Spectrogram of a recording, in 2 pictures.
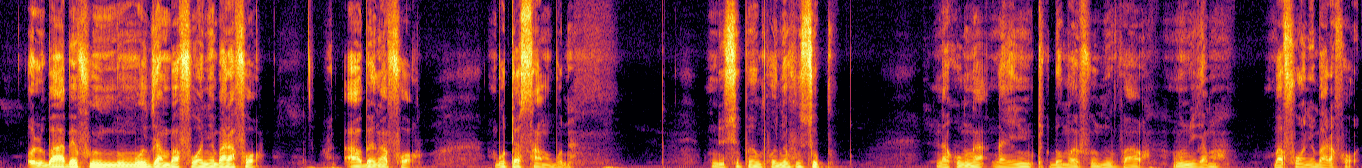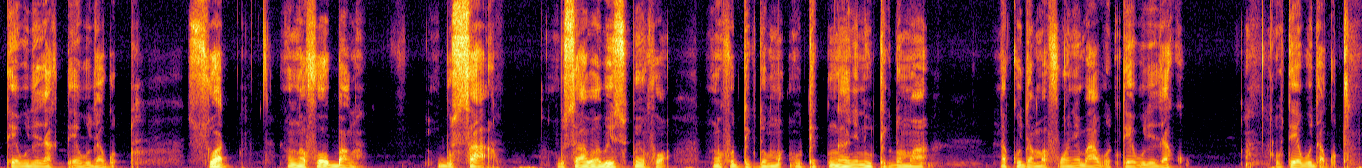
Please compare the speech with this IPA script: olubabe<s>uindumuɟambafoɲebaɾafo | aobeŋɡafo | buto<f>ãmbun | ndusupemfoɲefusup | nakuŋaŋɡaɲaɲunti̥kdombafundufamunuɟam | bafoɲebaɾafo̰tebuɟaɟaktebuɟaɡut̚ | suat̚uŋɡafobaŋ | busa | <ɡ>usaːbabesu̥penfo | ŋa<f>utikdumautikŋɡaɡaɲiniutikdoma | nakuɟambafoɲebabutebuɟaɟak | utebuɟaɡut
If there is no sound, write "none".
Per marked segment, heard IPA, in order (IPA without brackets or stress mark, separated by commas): f, s, b, f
